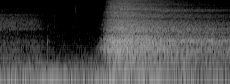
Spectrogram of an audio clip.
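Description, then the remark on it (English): After a brief quiet moment, a single deep, airy breath rushes in and carries on steadily to the end, with no one speaking. “Let's take a deep breath together.”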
